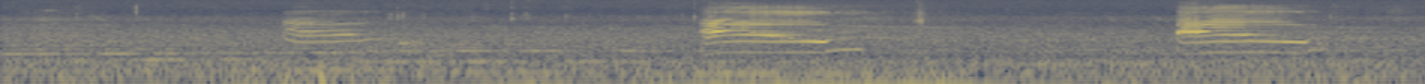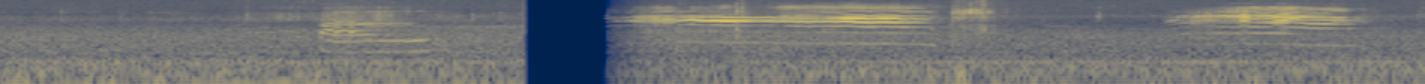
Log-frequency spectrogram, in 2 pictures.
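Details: A cat meowing loudly in short clear calls spaced a couple of seconds apart, a brief silent gap midway, then more meows over low steady background noise.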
